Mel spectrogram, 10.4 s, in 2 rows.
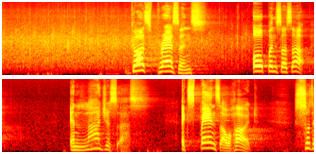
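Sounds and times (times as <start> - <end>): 
audience applauding: 0.0 - 4.2
speech: 2.2 - 3.4, 4.2 - 5.1, 6.4 - 7.6, 8.2 - 9.5, 10.1 - 10.4.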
